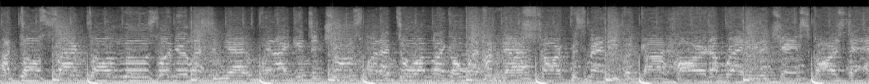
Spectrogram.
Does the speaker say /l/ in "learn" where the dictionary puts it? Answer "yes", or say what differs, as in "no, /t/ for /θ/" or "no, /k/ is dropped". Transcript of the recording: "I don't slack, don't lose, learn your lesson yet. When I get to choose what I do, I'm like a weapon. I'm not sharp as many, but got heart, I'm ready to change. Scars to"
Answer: no, /w/ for /l/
